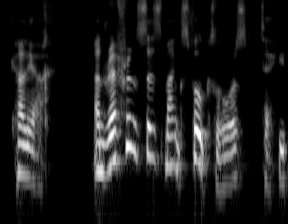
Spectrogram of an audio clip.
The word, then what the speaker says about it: Cailleach: It's called Clague and references Manx folklore's Tehi Tegi.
